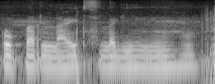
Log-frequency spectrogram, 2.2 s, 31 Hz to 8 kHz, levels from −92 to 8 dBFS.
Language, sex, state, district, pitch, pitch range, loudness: Hindi, male, Uttar Pradesh, Lucknow, 95 Hz, 95-100 Hz, -18 LUFS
